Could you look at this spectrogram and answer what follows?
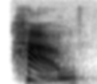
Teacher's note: It is pronounced with the full vowel sound ah. In other words, it's pronounced in the strong form have.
